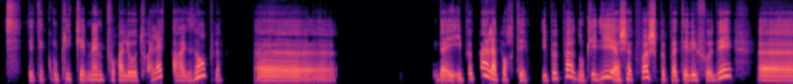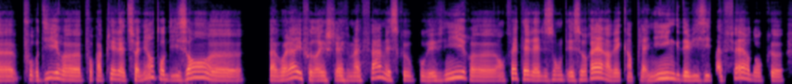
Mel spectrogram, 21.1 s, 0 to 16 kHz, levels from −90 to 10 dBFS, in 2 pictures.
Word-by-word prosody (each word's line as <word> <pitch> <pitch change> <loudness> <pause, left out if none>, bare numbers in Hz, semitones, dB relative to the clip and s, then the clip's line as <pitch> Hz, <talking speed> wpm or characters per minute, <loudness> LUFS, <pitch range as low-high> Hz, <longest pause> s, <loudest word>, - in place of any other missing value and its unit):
c - - -2 0.2
c'était 130 +4 -5
compliqué, 155 0 -4
même 155 0 0
pour 155 0 -7
aller 140 0 +2
aux 135 - +1
toilettes, 235 +5 -2
par 130 - -1
exemple, 155 - -1 0.5
heu 125 -1 0 1.3
bah, - - +1
i 145 - +1
il 165 - -3
peut 175 - -3
pas 295 - +5
la 175 -3 +9
porter, 150 -1 -4 0.2
il 145 - -4
peut 195 - -1
pas 260 +1 +3
donc 135 -4 -5
il 165 - 0
dit 225 +6 +5
à 150 - +5
chaque 170 0 +7
fois: 225 - +3
«Je - - +10
peux 155 - -4
pas 145 0 +1
téléphoner, 155 - +1 0.4
heu, 130 -2 +2
pour 140 -3 -7
dire, 195 -2 -1
heu, 140 -2 0
pour 145 +2 -9
appeler 165 +5 -2
l'aide-soignante 145 - -1
en 165 - +1
disant, 185 +10 +1
heu, 130 -3 -1 0.4
bah, 135 - 0
voilà, 195 +11 +1
il 200 - 0
faudrait 140 -3 -2
je - - -1
lève 135 -2 -3
ma 130 -1 -2
femme, 205 -1 -2
est-ce 140 -1 0
que 145 - -7
vous 135 - -8
pouvez 130 -1 -6
venir?», 185 - -2
heu, 125 -1 -2
en - - -7
fait, 185 +7 -2
elles 155 -2 +3
elles 135 +2 0
ont 150 0 -7
des 135 0 -3
horaires 195 +7 +4
avec 130 -1 -2
un - - -3
planning, 180 +3 -2
des 140 -1 +2
visites 135 0 -4
à 130 - -1
faire, 180 +7 0
donc 130 -2 -9
heu 120 -2 -2
145 Hz, 200 wpm, -24 LUFS, 130-175 Hz, 1.3 s, Je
